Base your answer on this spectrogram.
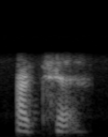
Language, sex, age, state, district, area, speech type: Bengali, female, 45-60, West Bengal, Darjeeling, rural, conversation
